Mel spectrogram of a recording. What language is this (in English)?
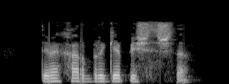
Uzbek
